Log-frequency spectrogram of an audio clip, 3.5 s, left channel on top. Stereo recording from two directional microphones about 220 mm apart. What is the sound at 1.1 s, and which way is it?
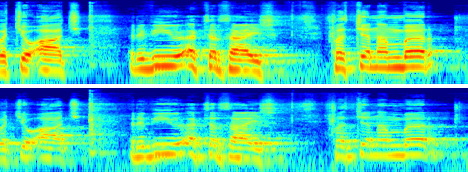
A man's voice, 35° left (ahead or behind).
